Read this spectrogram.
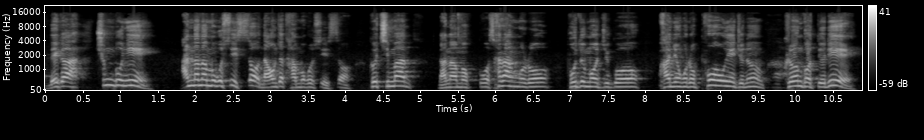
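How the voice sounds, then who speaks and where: A man's voice: high-pitched, a little mellow. A male pastor delivering a casual, conversational sermon that is full of rhetorical questions and asks the congregation for agreement. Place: church sanctuary.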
